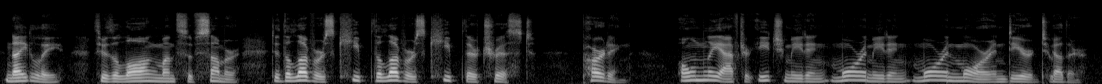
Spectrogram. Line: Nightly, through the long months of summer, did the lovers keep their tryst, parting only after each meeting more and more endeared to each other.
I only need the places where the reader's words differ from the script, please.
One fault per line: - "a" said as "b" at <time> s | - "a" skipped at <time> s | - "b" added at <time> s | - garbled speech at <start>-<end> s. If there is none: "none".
- "the lovers keep" added at 3.7 s
- "meeting more" added at 8.7 s
- "each" skipped at 10.6 s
